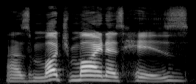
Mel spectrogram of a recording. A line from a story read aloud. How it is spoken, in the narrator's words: Niaming Tui grumbled, old grievances effectively distracting him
